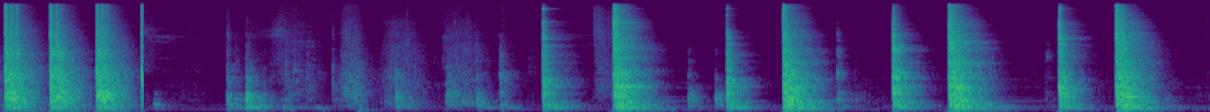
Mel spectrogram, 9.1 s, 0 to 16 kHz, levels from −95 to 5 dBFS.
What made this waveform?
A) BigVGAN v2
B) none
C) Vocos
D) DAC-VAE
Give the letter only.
B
